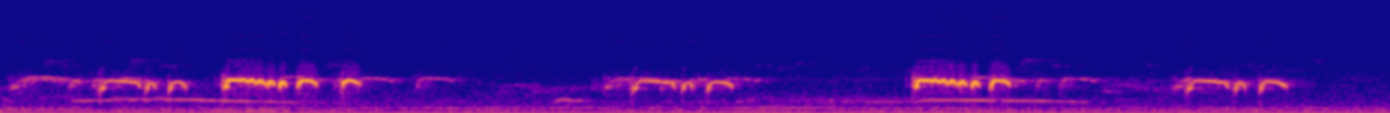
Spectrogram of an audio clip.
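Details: Actively singing local zebra dove from Indonesia, played as a lure to make rivals reply fast: two bouts of bubbling cooed notes, each opening softly, then a loud rolling burst and a quieter closing phrase, over a faint low drawn-out tone.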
